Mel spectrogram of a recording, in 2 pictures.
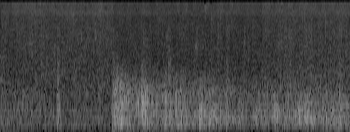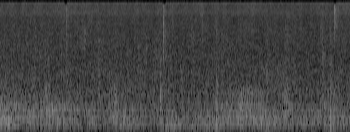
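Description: Rain and thunder ambience from the video game Sodden: a steady wash of rain with a rolling rumble of thunder that swells about a second in and then slowly fades, with no voices.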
